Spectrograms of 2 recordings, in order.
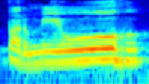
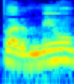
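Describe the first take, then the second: First: The word ends with an audible h sound. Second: The word ends without any h sound. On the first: The speaker calls it right. "ਭਰਮਿਓਹ ਉਚਾਰਨ ਕਰਨਾ" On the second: The speaker calls it wrong. "ਆਮ ਪਾਠੀ ਸਿੰਘ ਹਾਹਾ ਛੱਡ ਹੀ ਜਾਂਦੇ ਹਨ"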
